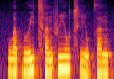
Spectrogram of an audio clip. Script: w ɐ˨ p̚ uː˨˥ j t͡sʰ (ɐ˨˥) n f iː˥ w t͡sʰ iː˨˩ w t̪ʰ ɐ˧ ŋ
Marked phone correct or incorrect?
incorrect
